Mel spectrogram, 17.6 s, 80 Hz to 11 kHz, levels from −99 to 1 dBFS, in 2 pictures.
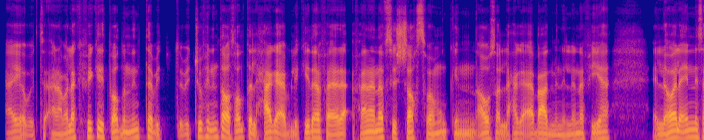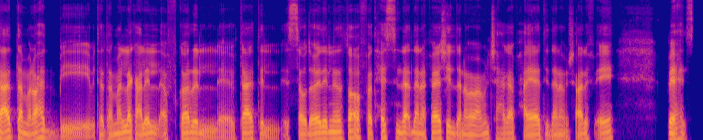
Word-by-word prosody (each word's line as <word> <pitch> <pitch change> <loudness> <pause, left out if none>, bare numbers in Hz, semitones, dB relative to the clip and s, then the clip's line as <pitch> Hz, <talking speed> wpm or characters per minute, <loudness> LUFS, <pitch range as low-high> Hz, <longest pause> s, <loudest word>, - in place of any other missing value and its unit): أيوه 105 -4 -2
بت 80 0 -10
أنا 95 - -5
باقول 90 +5 -1
لك 120 +1 +1
فكرة 135 0 0
برضه 110 - +2
إن 110 - -1
أنت 125 +1 -2
بت - - -3 0.2
بتشوف 130 - -4
إن 130 - -1
أنت 130 - -4
وصلت 120 +1 +3
لحاجة - - +4
قبل - - -1
كده 110 +2 +1
فلأ 90 -3 +2
فأنا 115 +3 +2
نَفْس 125 +1 +1
الشخص 110 +2 +1
فممكن 95 +1 -3
أوْصل - - 0
لحاجة - - -2
أبعد 95 -3 +4
من 85 0 -6
اللي 85 +1 -5
أنا 100 +1 -1
فيها، 110 +3 -2 0.5
اللي 90 +1 0
هو 115 - +7
لإن 125 +2 +3
ساعات 120 - +4
لمّا - - +2
الواحد - - 0
بي - - -4
بتَتَملًّك 100 +6 0
عليه 90 +2 +3
الأفكار 100 0 -1
ال 105 - -2 0.2
بتاعة 100 +1 +1
ال - - -7
السوْداويّة 95 +4 +1
اللي 110 0 +1
أنت 110 - -4
تقف - - +3
فتحس 120 -1 -3
لأ 110 0 +3
ده 105 - -1
أنا 95 -2 0
فاشل، 110 +1 +1
ده 95 - -1
أنا 90 - -2
ما 90 - 0
باعملش 95 +3 -3
حاجة 95 +1 -2
في - - -18
حياتي، 90 +2 +1
ده - - -4
أنا 85 - -3
مش - - -6
عارف 95 +1 -1
إيه، 110 +4 -1 0.7
بحيث - - +2
105 Hz, 220 wpm, -26 LUFS, 95-115 Hz, 0.7 s, هو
